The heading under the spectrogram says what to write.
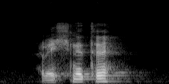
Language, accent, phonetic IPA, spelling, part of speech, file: German, Austria, [ˈʁɛçnətə], rechnete, verb, De-at-rechnete.ogg
- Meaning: inflection of rechnen: 1. first/third-person singular preterite 2. first/third-person singular subjunctive II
